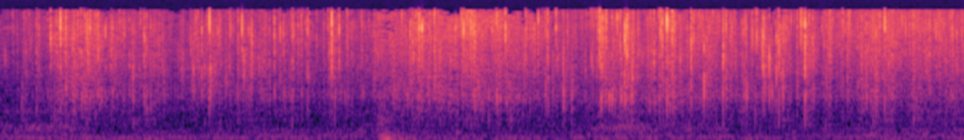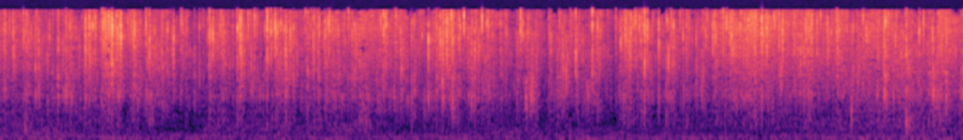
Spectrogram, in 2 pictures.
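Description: A wad of clear plastic bubble wrap, cupped in both hands, is squeezed and crinkled with the fingers. It gives a continuous, bright crackling of dense, quick crinkles that carries steadily through the clip.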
